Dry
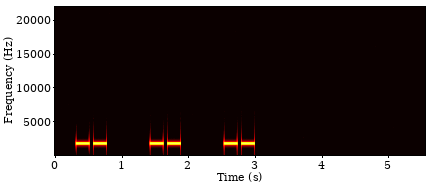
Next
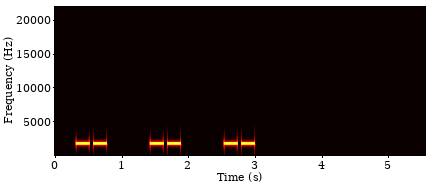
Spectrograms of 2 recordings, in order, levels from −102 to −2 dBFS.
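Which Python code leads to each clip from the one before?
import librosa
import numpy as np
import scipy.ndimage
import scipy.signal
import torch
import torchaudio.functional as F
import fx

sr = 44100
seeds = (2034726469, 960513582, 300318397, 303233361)

y = fx.peak_eq(x, sr, hz=1600.0, db=9.0, octaves=1.3)
y = fx.notch(y, sr, hz=1600.0, q=5.6)
y = y * librosa.db_to_amplitude(-6.5)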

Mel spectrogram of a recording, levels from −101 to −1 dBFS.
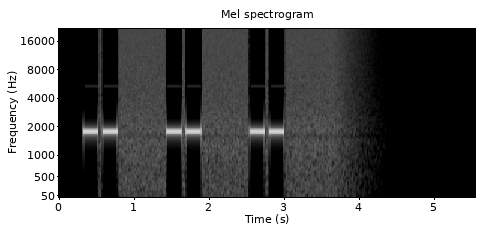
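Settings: y = fx.sustainer(x, sr, db_per_s=46.0)
y = y * librosa.db_to_amplitude(3.0)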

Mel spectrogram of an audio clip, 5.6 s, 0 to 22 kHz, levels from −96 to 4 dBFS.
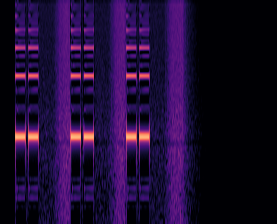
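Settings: y = fx.transient(x, sr, attack_db=5, sustain_db=-11)
y = fx.leveller(y, sr, passes=2)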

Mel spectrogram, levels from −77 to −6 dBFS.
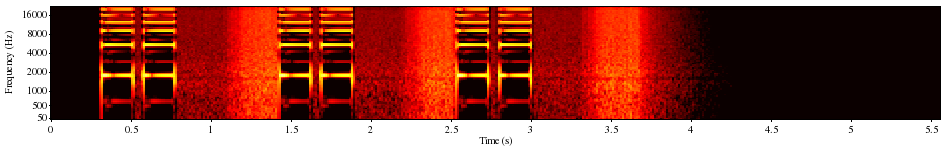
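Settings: y = fx.fold_sine(x, sr, drive_db=18, ceiling_db=-11.0)
y = y * librosa.db_to_amplitude(2.5)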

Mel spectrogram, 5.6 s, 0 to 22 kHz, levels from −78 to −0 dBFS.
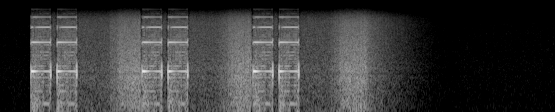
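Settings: y = fx.cvsd(x, sr, bps=64000)
y = y * librosa.db_to_amplitude(6.5)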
